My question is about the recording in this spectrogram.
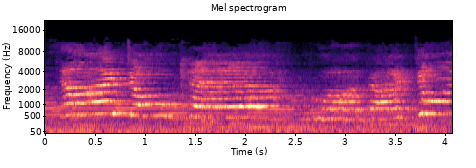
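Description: A young girl singing a few long, high held notes that bend in pitch, in short phrases.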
